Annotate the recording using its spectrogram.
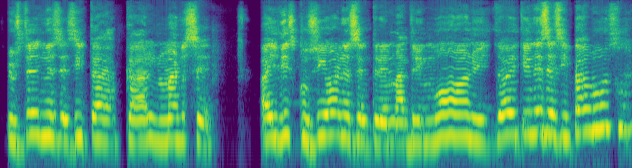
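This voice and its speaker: A male pastor with an extremely high-pitched voice preaches a soft-spoken sermon in church, heard through a distant mic. His pace swings from brisk to slow as he questions the congregation and gets them to echo phrases back to him.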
